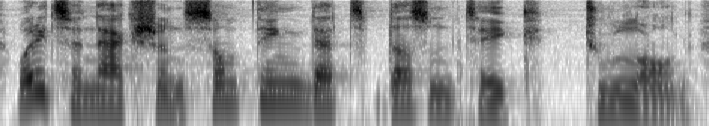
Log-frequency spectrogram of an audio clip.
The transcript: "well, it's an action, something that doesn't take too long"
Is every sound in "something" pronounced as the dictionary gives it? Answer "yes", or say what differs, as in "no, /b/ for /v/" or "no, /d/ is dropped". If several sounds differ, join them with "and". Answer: yes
